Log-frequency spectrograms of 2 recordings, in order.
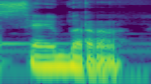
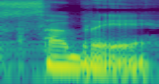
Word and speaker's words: Sabre: Ini gue nggak tahu ya dibacanya itu Sades Sabre atau Sades Saber, karena kalau pronounce Inggrisnya itu tuh Saber. Tapi waktu gue nonton dari official YouTube-nya, salah satu adminnya ngomong ini tuh Sabre. Jadi kemungkinan gue bakalnya punya Sades Sabre aja.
